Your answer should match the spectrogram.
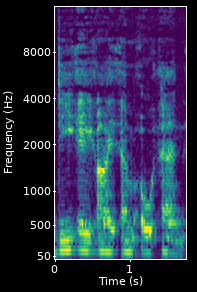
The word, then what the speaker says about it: daimon: That's spelled D-A-I-M-O-N, and it's pronounced daimon.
